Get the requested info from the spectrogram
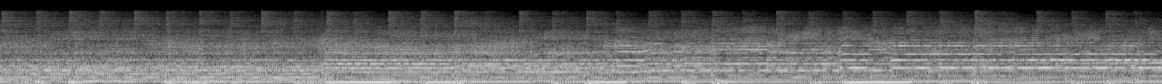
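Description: Live psychedelic rock band playing: electric guitar with long held notes over a pulsing bass.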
